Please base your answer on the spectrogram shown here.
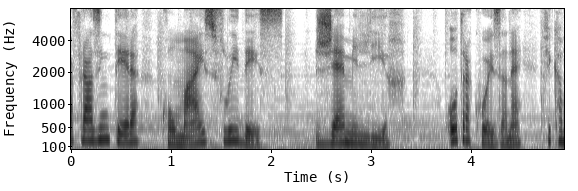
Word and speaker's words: j'aime: Atenção total aqui na pronúncia de j'aime. Muita gente tende a falar j'aime, separado, mas o som é mais fechado e rápido, quase uma sílaba só. Pense em j'aime.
